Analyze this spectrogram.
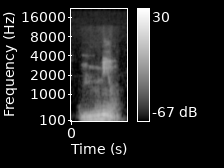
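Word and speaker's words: ν: यहाँ पे न्यू जो है फ्रीक्वेंसी, ठीक है ना, ये सिंबल जो है दिस इज न्यू, ये बोलते हैं इसको, सॉरी, न्यू से प्रोनाउंस किया जाता है, दिस इज फ्रीक्वेंसी।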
